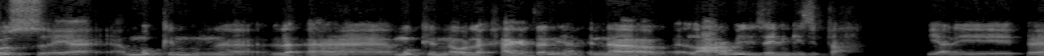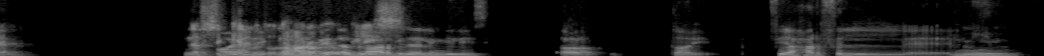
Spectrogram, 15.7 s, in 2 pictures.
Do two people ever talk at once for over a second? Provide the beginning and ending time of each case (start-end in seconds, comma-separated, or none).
9.4-10.9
